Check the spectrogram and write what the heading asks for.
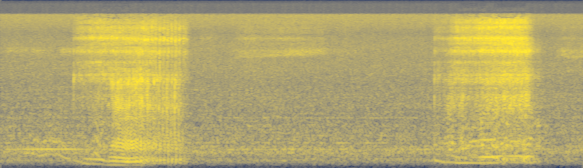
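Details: Two bully-breed dogs napping on the couch in the afternoon: rhythmic snoring with a whistling, squeaky edge on each breath, about every four to five seconds, in a quiet room.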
